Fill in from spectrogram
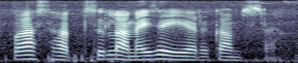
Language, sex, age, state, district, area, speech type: Bodo, female, 45-60, Assam, Udalguri, rural, spontaneous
